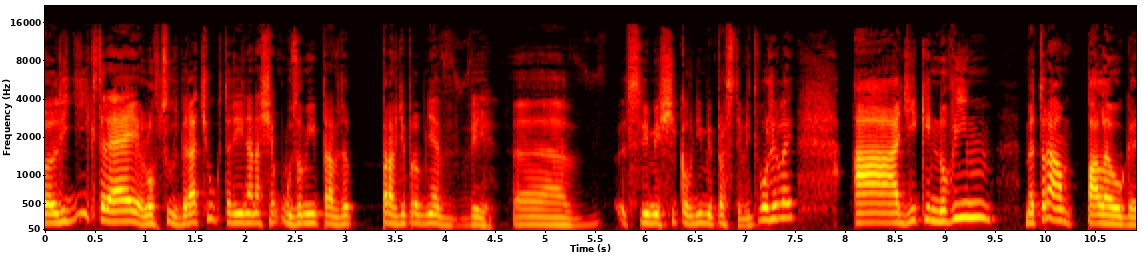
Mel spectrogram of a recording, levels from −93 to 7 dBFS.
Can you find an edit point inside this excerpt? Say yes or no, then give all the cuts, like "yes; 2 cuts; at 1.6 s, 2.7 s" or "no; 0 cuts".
no; 0 cuts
